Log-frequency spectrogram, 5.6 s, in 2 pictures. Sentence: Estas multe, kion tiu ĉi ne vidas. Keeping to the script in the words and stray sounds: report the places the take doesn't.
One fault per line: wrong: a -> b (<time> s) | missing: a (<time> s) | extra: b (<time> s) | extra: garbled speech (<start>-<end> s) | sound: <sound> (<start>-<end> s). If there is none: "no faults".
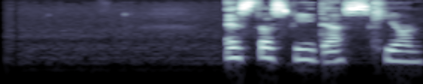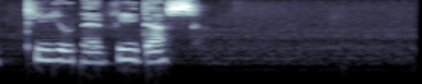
wrong: multe -> vidas (2.0 s)
missing: ĉi (3.4 s)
